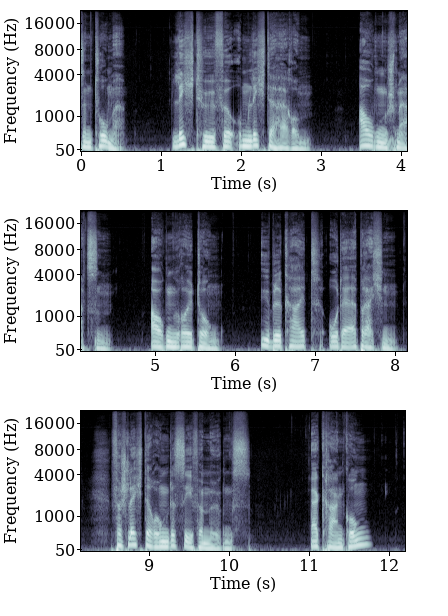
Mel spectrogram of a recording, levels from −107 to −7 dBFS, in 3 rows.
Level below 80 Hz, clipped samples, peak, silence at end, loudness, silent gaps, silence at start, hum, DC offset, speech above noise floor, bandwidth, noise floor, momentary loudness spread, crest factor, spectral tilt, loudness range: -36 dBFS; under 0.1%; -6 dBFS; 0.45 s; -25 LUFS; none; 0 s; none; under 0.1%; 32 dB; over 20 kHz; -56 dBFS; 9 LU; 18 dB; -6 dB/octave; 2 LU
